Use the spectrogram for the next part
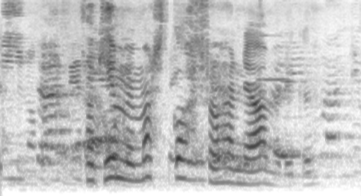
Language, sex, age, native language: Icelandic, male, 11, Icelandic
